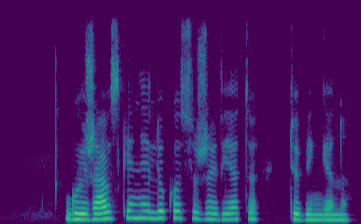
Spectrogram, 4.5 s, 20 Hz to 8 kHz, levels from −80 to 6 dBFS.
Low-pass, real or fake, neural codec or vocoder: 7.2 kHz; real; none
